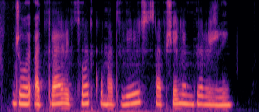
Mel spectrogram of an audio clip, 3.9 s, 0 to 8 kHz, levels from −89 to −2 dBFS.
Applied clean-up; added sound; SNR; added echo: neural separator model SepFormer DNS4.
